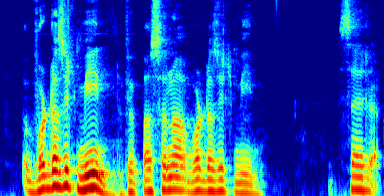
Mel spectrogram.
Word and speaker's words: Vipassana: Correct pronunciation. Sir, Vipassana.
